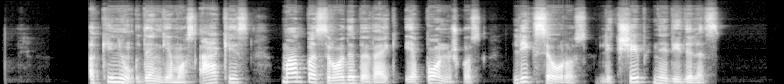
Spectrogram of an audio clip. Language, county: Lithuanian, Kaunas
